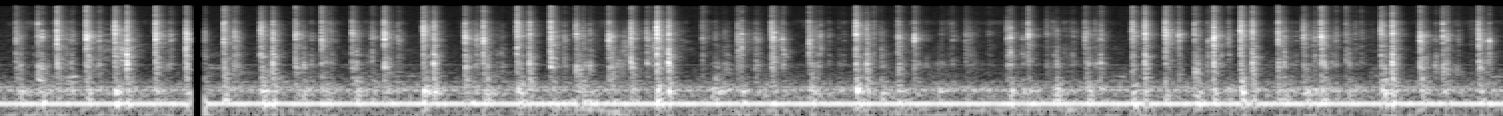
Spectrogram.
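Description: Long nails and fingertips rapidly tap the hollow keys of a black plastic computer keyboard resting on a wooden desk. The sharp, bright clicks come in quick, uneven bursts and die away almost instantly, over a steady low hum with a brief silent gap near the start.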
